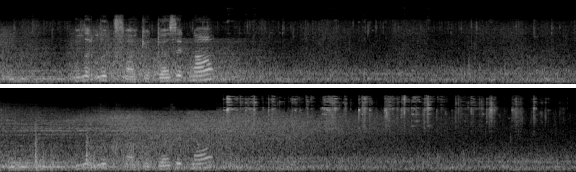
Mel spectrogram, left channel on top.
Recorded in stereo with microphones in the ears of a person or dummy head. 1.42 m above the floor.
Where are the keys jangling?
75° right (ahead or behind).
